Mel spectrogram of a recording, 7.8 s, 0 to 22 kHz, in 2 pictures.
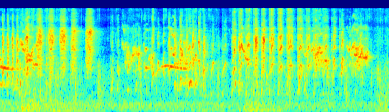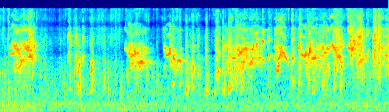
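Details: Dense, loud budgerigar chatter from a 2018 breeding aviary: continuous raspy warbling and squawking in repeated waves, barely pausing throughout.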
